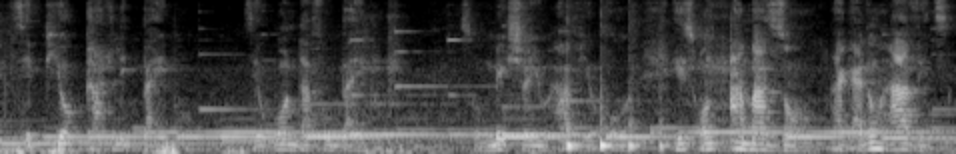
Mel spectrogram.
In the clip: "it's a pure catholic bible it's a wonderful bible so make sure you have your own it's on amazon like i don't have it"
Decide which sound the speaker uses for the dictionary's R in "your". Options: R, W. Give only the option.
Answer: W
